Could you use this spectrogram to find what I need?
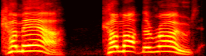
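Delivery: high, loud beckoning shout; calling out. Retold or imitated. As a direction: holler at someone to drive up the road. Retold calling drivers up the hill.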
